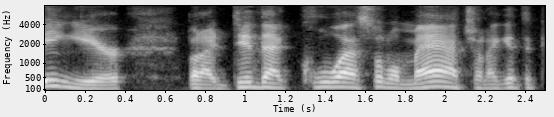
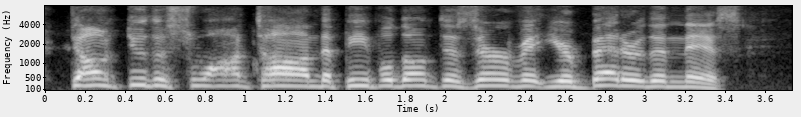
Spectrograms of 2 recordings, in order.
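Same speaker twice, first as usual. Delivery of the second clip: put-on half-shouted call, high and light; 6 semitones higher than usual. Retelling a match moment, acting out one wrestler yelling at another climbing the top rope. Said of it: "Matt turns and yells at him".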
